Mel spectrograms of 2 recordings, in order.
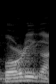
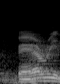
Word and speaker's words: bury: 이거 bury가 아니고 발음이 뭐다? bury them.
